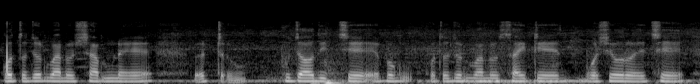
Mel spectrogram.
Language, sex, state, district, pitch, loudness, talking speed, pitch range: Bengali, male, Tripura, Unakoti, 145 Hz, -24 LUFS, 120 wpm, 140-155 Hz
